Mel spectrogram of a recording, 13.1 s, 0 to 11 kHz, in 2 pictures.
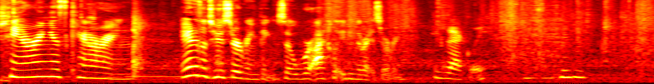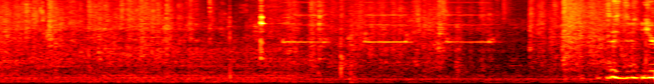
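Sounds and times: appliance electric hum: 0.0 - 13.0.

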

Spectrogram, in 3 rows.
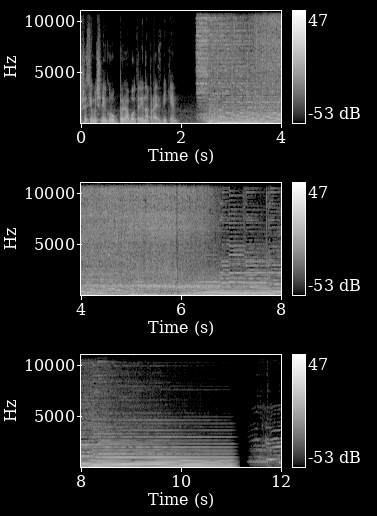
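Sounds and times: news intro music: 2.3 - 9.4
whooshing transition effect: 4.0 - 7.4.

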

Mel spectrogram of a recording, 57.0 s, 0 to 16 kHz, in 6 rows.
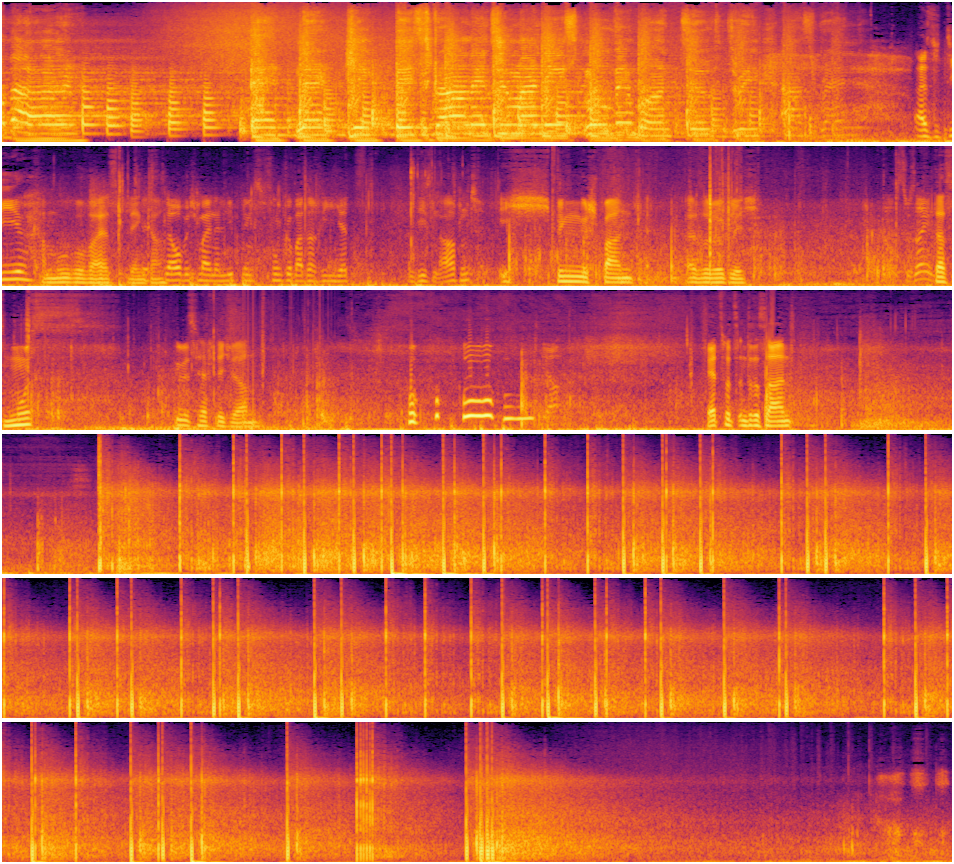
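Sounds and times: high hiss: 1.5 - 8.8
firework crackle: 1.7 - 8.6, 11.7 - 57.0
firework bursting cracks: 2.0 - 8.5, 14.5 - 23.3, 26.8 - 56.3
firework launch thumps: 26.9 - 35.7
loud firework bang: 27.4 - 46.1.

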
